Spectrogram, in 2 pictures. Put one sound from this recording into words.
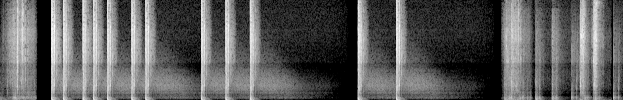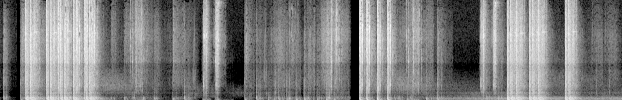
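A rifle fires sharp single shots in quick succession.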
